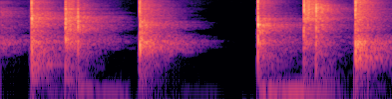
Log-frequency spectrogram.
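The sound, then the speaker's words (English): Six sharp hand claps in two groups of three, each a crisp slap with a short decay, separated by a brief pause, over a faint low hum. “So if that was awkward and you know it, clap your hands.”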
